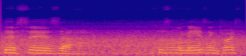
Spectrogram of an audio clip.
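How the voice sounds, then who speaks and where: A man's voice: on the high side, flat delivery, phone-quality sound. A man chatting casually and profanely as he vlogs an outdoor adventure, full of exclamations. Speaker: vlogger. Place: outdoors at a rocky river and cave. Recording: loud rushing water noise, outdoor handheld recording. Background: loud rushing water.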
